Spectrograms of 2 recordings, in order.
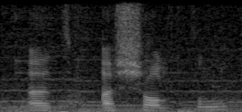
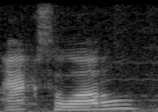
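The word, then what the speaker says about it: axolotl: It looks like an Wait, how did you say that? Aful. Is that how you say it? Yeah, not axelottal. No, cuz it's like it's like the Central American word.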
